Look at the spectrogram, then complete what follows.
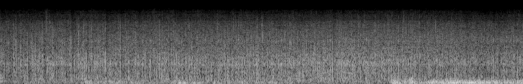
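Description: Heavy rain falling steadily, a dense even hiss, with a low rumble joining about four seconds in.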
